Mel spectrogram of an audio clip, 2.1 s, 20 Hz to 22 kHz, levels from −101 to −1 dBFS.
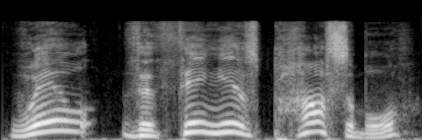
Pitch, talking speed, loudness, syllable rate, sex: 200 Hz, 140 wpm, -16 LUFS, 3.7 syllables/s, male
